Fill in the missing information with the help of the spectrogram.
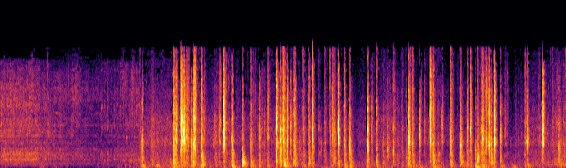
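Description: Heavy rain pattering on pavement: a dense, irregular crackle of drops hitting the surface, starting about a second and a half in after a steadier hiss fades.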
